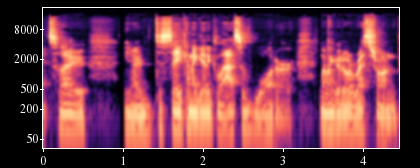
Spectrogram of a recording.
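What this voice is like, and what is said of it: Australian accent with some American R. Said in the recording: “my accent, I think, is pretty good. My Australian, I've kept it ... that hard R, the R is something that I have to do performatively in this country”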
